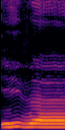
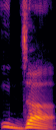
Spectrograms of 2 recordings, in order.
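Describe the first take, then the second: First: The middle consonant is a soft 'dh' sound. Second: The middle consonant is a hard 'j' sound. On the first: The speaker calls it right. "জিব্বার আগা দাঁতের আগা মিলিয়ে উচ্চারণ করতে হবে নরমালি, হালকা করে" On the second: The speaker calls it wrong. "অনেকেই ভুল উচ্চারণ করে বলি ইজা, অর্থাৎ জালের জায়গায় আমরা জিম এনে উচ্চারণ করি"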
